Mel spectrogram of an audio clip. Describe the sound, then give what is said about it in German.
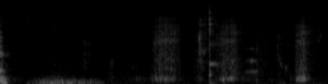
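Someone taking the first bite of food, followed by faint, crisp crunching and chewing in a few uneven bursts. “ich nehme jetzt gerade ich nehme jetzt gerade den ersten Biss”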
